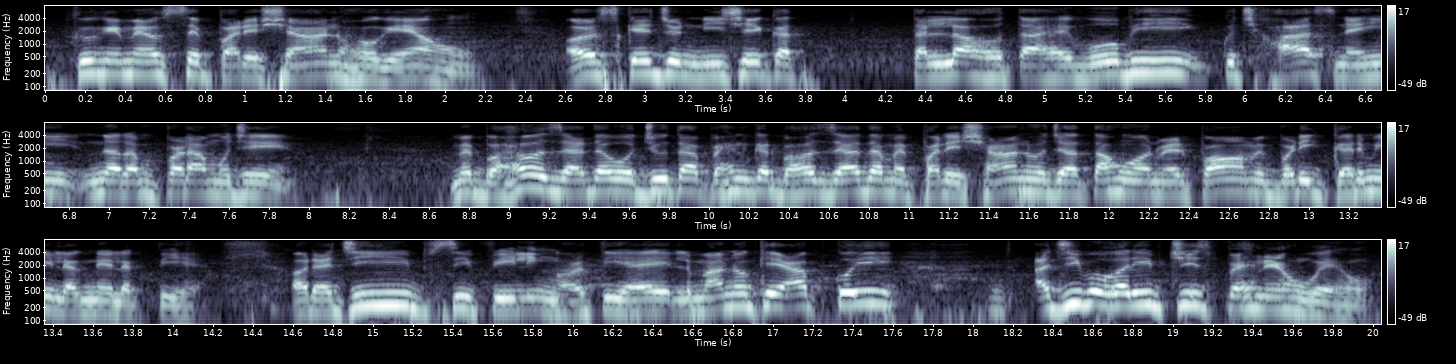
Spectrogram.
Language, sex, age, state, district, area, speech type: Urdu, male, 18-30, Uttar Pradesh, Gautam Buddha Nagar, urban, spontaneous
